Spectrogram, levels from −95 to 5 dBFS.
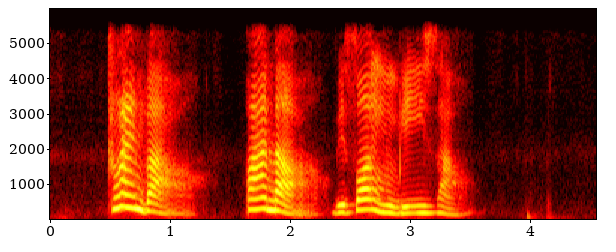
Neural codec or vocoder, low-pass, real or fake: codec, 24 kHz, 0.9 kbps, WavTokenizer, small release; 5.4 kHz; fake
